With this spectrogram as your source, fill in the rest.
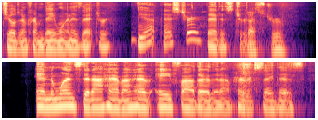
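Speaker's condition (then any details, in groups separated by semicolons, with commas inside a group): No condition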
